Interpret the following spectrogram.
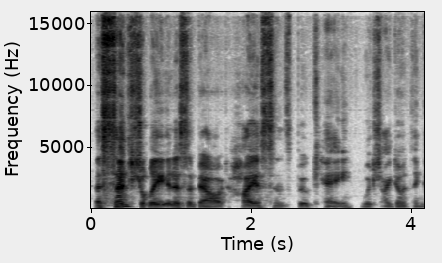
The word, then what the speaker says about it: Bucket: to pronounce her name it's not bucket it's bouquet that's how she likes to say it and I'm sure that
